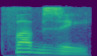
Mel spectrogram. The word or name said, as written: fubsy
